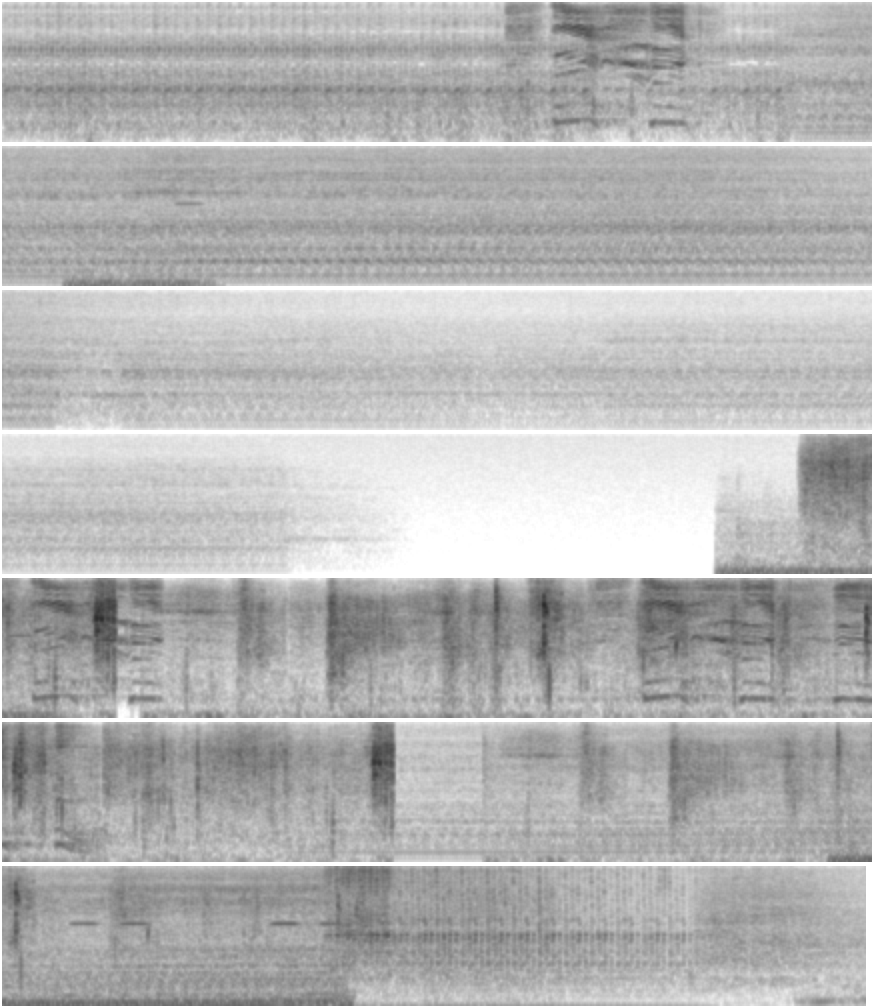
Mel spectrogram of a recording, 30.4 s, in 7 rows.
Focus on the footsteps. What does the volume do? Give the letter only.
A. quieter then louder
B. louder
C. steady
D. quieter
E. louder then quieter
D.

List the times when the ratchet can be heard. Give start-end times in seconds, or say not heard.
not heard.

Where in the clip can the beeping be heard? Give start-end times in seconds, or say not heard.
4.7-5.5, 16.6-17.8, 25.9-27.9.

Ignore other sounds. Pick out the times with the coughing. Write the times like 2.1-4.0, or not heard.
2.5-3.6, 17.4-18.2, 20.4-22.3.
